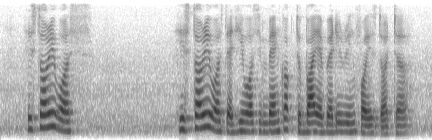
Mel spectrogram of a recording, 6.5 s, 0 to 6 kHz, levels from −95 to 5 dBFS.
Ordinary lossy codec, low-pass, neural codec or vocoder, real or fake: none; 5.4 kHz; none; real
